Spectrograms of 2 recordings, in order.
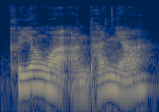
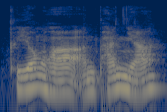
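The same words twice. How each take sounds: No difference in how they are said.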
